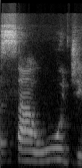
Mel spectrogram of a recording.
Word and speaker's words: saúde: Veja que o U tem autonomia na pronúncia, né? Ele fica em destaque. Então, aqui nós temos um iato, ou seja, temos um encontro vocálico, mas que cada vogal vai ficar em sílabas diferentes, tá bem?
